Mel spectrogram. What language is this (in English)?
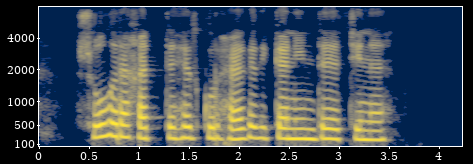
Bashkir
